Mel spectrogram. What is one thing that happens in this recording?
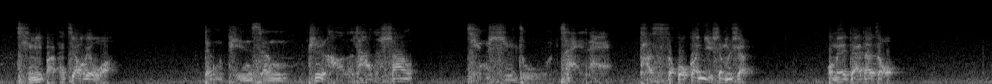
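A man speaks loudly and demandingly.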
